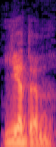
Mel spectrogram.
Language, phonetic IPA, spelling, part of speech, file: Polish, [ˈjɛdɛ̃n], jeden, adjective / noun / pronoun, Pl-jeden.ogg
